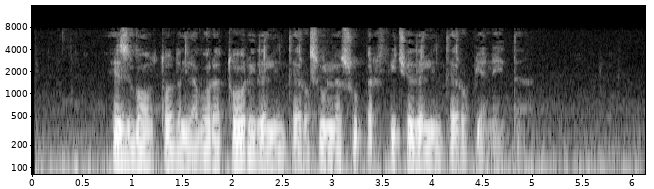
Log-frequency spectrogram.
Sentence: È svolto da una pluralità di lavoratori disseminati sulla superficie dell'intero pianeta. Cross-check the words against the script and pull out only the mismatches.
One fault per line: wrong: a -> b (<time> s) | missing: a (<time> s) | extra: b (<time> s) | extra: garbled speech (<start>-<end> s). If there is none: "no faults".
missing: una pluralità (1.5 s)
wrong: disseminati -> dell'intero (2.2 s)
